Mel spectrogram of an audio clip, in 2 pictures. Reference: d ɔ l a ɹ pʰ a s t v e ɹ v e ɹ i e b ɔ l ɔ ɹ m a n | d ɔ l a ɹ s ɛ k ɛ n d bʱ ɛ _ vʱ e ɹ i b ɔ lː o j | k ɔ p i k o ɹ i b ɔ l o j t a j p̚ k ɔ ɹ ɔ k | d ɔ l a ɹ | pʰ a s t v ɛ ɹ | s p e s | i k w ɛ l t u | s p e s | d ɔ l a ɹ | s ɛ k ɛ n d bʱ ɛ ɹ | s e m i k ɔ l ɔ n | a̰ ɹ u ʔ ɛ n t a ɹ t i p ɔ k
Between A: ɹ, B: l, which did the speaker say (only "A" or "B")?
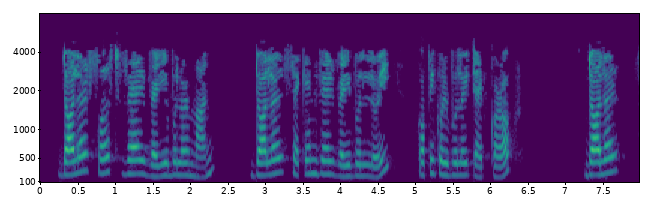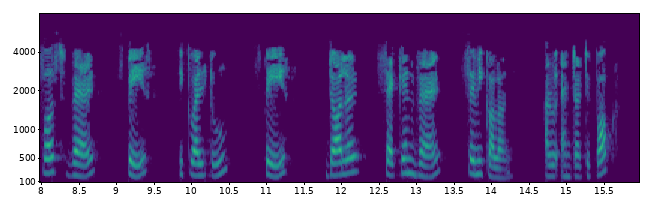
A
